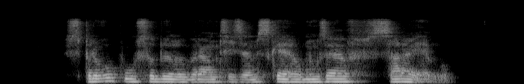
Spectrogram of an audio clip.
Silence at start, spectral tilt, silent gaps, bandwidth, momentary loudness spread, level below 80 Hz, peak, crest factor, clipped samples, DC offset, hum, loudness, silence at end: 0.65 s; -5.5 dB/octave; none; 9.2 kHz; 9 LU; -56 dBFS; -10 dBFS; 16 dB; under 0.1%; under 0.1%; none; -25 LUFS; 0.75 s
